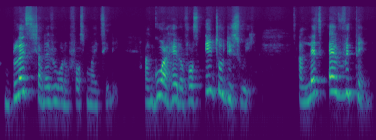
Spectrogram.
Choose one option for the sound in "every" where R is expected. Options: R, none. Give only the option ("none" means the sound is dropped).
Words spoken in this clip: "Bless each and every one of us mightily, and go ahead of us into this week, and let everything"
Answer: R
